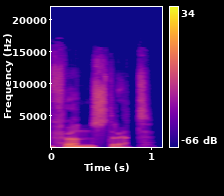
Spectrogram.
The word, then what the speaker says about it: fönstret: Han sa hela tiden fönstret. Han uttalade inte T-et i slutet, så det lät roligt. Och vad gjorde du? Jag sa vänligt genom väggen. T-et vill höras.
